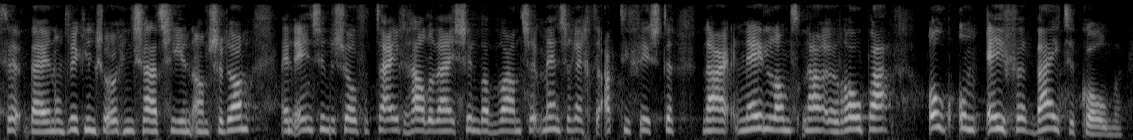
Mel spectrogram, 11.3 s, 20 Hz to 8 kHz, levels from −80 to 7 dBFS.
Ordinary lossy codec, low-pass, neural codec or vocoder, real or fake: none; 7.2 kHz; codec, 24 kHz, 3 kbps, HILCodec; fake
